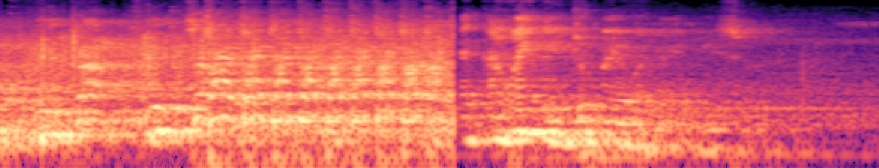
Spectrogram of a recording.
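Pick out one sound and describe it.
A crowd of men and women pray loudly together in an echoing hall.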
